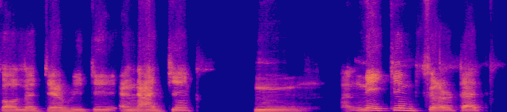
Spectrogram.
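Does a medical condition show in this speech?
Yes: cerebral palsy.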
